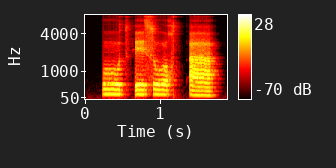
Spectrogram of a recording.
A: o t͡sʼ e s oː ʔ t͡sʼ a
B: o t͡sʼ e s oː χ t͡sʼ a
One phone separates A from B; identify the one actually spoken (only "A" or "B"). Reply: B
